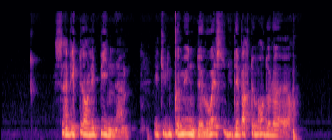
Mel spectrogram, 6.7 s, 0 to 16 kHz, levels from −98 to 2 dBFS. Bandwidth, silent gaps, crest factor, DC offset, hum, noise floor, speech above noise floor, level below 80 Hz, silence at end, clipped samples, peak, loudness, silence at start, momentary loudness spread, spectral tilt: 7.6 kHz; none; 16 dB; under 0.1%; none; -78 dBFS; 55 dB; -54 dBFS; 0.7 s; under 0.1%; -10 dBFS; -24 LUFS; 1.1 s; 13 LU; -8.5 dB/octave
